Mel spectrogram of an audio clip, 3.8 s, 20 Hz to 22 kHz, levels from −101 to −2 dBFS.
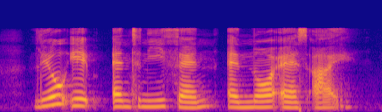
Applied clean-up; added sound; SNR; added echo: none; none; none; none.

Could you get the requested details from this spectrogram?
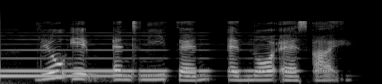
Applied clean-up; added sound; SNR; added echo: neural mask model RNNoise.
